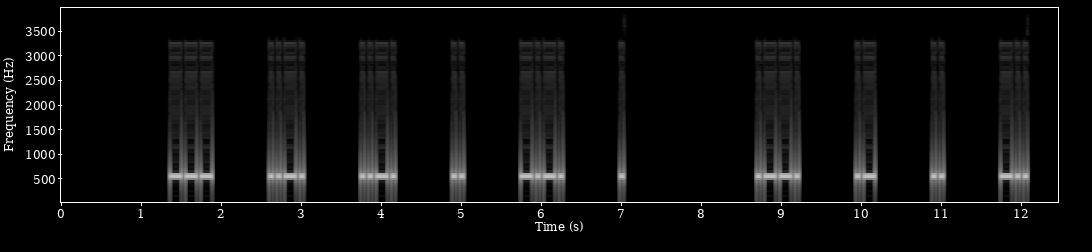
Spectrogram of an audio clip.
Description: Morse code, heard as a keyed tone, about 25 wpm, spaced as for 10 wpm, 550 Hz. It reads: OFFICE PAID
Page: news headlines in morse code at 10 wpm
